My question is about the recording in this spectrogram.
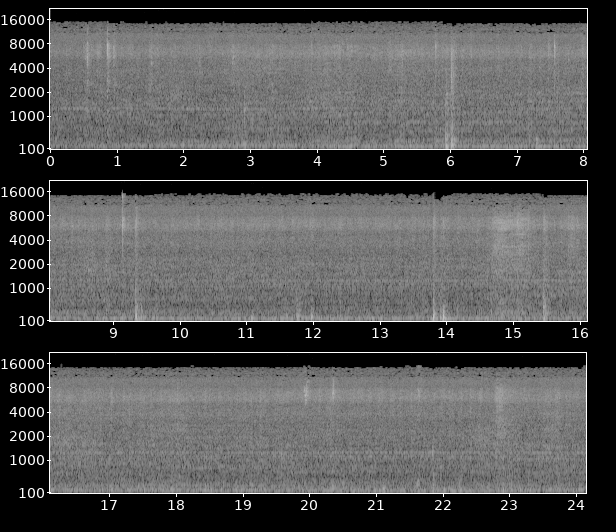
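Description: Fleece cage liners being handled and smoothed down by hand, with a few soft knocks, over a steady low hum.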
